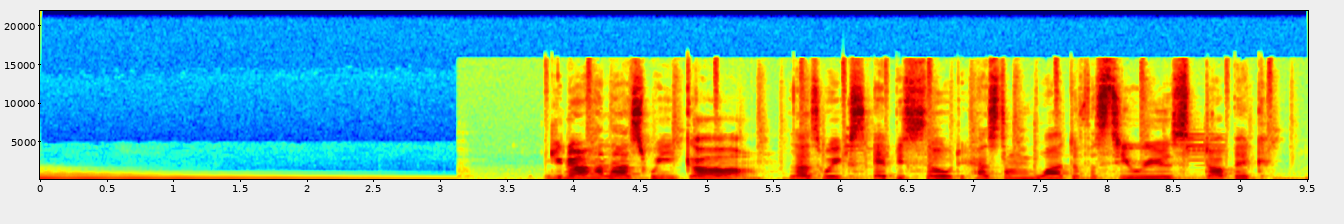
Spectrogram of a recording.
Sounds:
music, speech

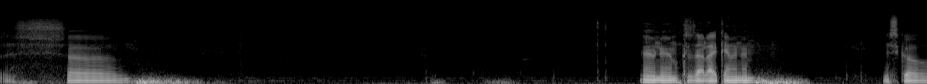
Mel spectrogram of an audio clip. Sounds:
speech, inside a small room

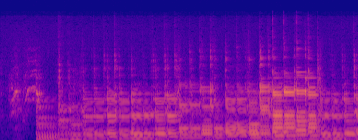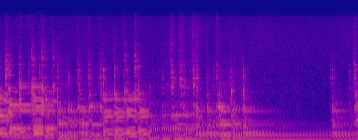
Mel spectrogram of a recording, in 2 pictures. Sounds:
music, bass guitar

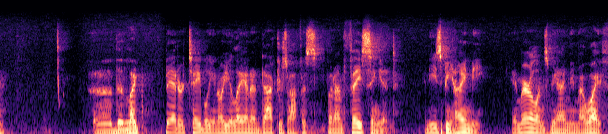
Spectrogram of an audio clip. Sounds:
speech, inside a small room

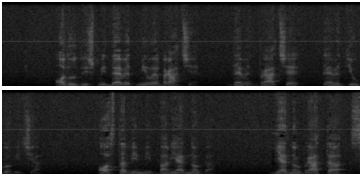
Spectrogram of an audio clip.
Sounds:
speech

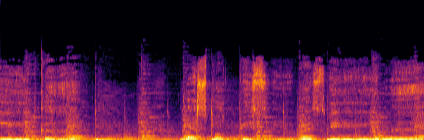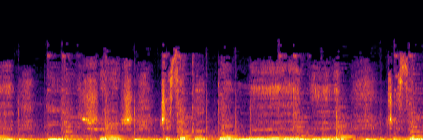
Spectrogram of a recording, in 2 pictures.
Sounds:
soundtrack music, music

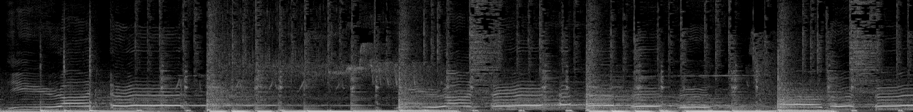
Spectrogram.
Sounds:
music, echo

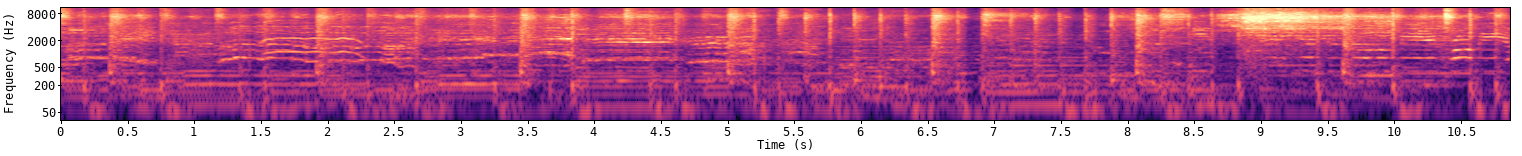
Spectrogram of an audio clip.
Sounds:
music, soul music

